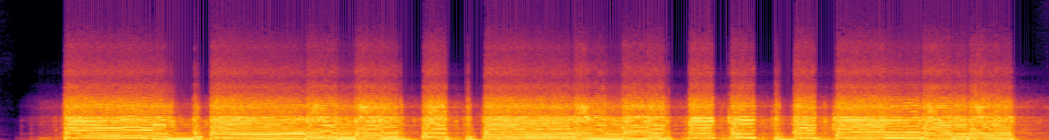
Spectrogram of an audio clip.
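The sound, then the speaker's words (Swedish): Distorted electric guitar played with full treble and no bass, a bright, fizzy, thin tone strumming loud chords in choppy bursts with brief gaps between them, no voices. “För det här, det här nu är, är det full diskant och ingen bas.”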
